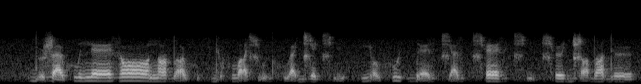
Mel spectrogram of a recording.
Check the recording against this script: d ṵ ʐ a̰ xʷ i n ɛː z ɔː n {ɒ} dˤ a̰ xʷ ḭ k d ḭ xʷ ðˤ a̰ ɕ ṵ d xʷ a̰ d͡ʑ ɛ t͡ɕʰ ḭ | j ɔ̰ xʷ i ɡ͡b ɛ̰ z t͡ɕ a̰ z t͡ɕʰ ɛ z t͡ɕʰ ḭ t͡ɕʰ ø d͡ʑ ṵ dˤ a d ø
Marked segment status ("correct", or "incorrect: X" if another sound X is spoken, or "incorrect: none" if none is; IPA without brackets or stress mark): correct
